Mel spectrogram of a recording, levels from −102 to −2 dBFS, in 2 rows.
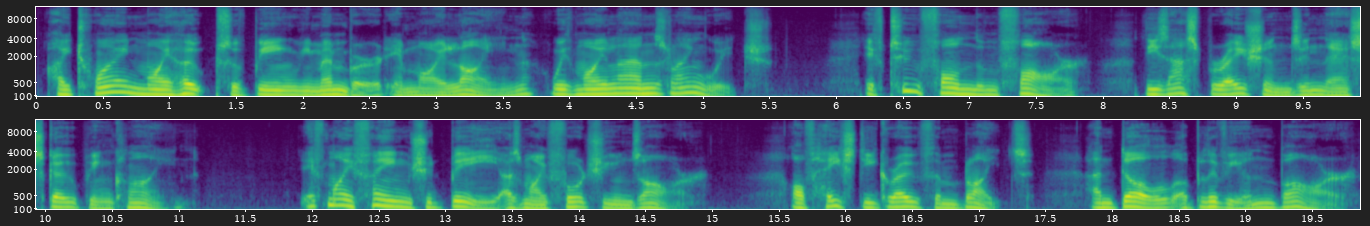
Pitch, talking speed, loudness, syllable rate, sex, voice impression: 125 Hz, 130 wpm, -19 LUFS, 3.8 syllables/s, male, masculine, middle-aged, slightly thick, sincere, calm, mature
